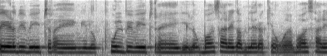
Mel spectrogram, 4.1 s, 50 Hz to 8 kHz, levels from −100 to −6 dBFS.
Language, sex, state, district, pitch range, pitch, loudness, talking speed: Hindi, female, Maharashtra, Mumbai Suburban, 190-205 Hz, 200 Hz, -18 LUFS, 320 wpm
